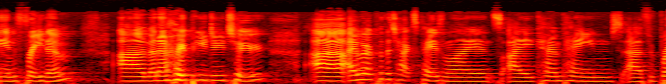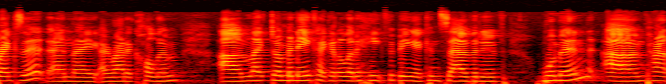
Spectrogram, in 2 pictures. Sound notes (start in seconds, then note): none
